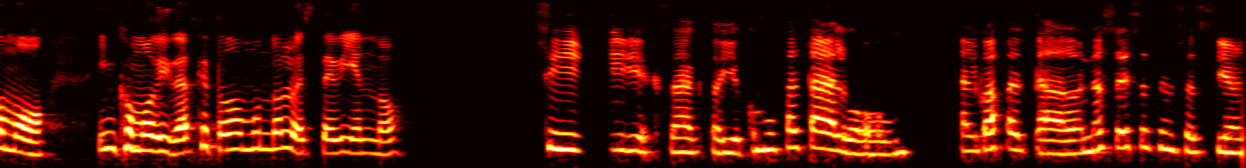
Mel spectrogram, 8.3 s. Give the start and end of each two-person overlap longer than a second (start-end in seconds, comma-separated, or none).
none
